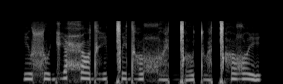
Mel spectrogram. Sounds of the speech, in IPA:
i sʷ i ɡʱ i ħ ɔ dʱ i ǀ i dʱ ɔ χʷ ɛ̤ ɡ͡ǀ ɤ tʷ a̤ ǀʰ ɤ ʁʷ i

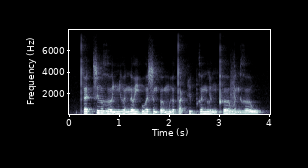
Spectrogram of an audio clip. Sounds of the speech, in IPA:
t̪ʰ ɛ˨˩ t̚ s ɨ˧ ə̯ ɣ əː˧˩ ɲ ɨ˧˩ ə̯ n əː˨˦ j ʔ u˧ ə̯ s ə̰˧˨ n ʔ ə̰ː˧˨ m ɨ̰˧˥ ə̯ t̪ a˨˩ k̚ h i˦˥ p̚ k ə˧ n l ɨ˨˩ ŋ t̪ʰ əː˨˦ v ə̰˧˨ n ɣ ə˧˩˨ w

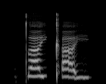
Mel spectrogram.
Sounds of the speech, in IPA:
t̪ a j kʼ a j

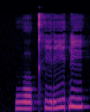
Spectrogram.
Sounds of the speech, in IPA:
w o˨ kʰ i˨ ɾ iː˦ ɗ ĩ˦

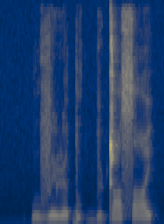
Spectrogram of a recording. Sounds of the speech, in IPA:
k͡p u˨ v e˧ ɭ ə˧ ɓ u˦˨ ɡ͡b ʏ˧ ʈ e˦ sˤ e˦

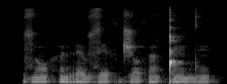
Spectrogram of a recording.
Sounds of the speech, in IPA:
z ɔ̃ h ə̃ r ɛ u̯ z e θ d͡ʒ ɔ θ ã ǃ ẽ n d ẽ

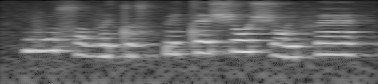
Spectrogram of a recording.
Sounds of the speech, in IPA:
v u˦ sˤ ʊ˨ v ɪ˨ t ʊ˨ s k͡p ɪ˦ t ɛ˦ ʃ ɔ˦ ʃ ɔ˨ i̯ f ɛ˦

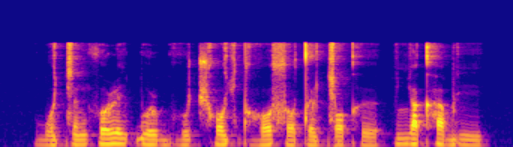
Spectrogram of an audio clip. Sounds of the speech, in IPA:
b ɔ c ɘ n θ o ɭ i ɓ u ɭ bʱ u t͡ʃʰ ɔ ç dʱ ɔ s ɔ t ɐ ɭ c ɔ kʰ ɘ | ʎ a kʰ a b i

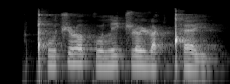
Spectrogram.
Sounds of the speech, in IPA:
ǃʰ u t͡ʃ ɹ ɤ k u l i t͡ʃ ɭ ɯ j ɭ a k ǃʰ ɛ j

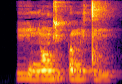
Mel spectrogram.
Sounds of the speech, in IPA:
iː˦˨ ɲ ɔ̃˦ ɡ i˦ p ə˨ m i˧ t i˨

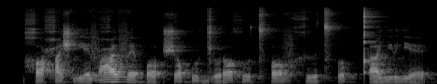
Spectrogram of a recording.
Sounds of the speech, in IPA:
χ ɔ ħ a ʃ lʲ ɛ v ʕ ə v ɛ p ɔ ʔ ʃ ɔ p u ɡʲ o ɾ ɔ x u t͡sʼ ɔ v x ɯ t͡sʼ o p qʼ ə lʲ ɯ lʲ ɛ

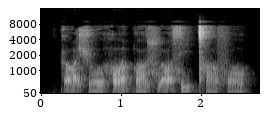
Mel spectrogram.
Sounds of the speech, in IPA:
k ɑ̰˨ ʃ oː˨ h ɔ̰˦ ə̯ qʷ ɑ˨ sʷ ɑ̰˨ s i˧ ǀʰ ɑ˨ f ɔ˨

